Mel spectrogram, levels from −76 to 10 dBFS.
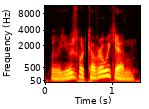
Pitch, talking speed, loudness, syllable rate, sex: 130 Hz, 250 wpm, -16 LUFS, 6.5 syllables/s, male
